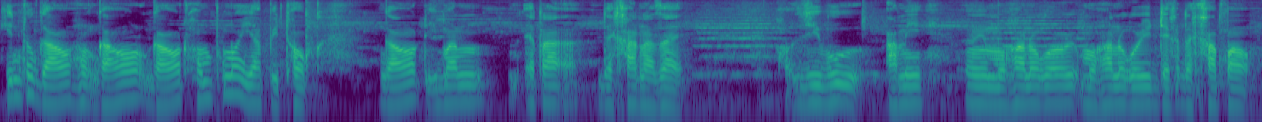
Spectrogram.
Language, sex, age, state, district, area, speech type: Assamese, male, 30-45, Assam, Charaideo, urban, spontaneous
